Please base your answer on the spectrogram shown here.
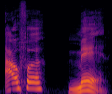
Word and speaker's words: Alpha$Man: say anything except for, it's Alpha Man. The $ is silent because it's not your money to talk about.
